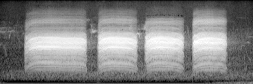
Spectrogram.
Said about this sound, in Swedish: Eller nötkråkan.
